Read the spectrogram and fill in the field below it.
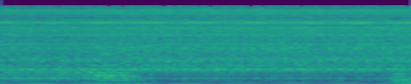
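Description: Vacuum pump evacuating the refrigerant system of a wine chiller, a steady droning hum that runs unbroken and fairly faint throughout, with no voices over it.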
